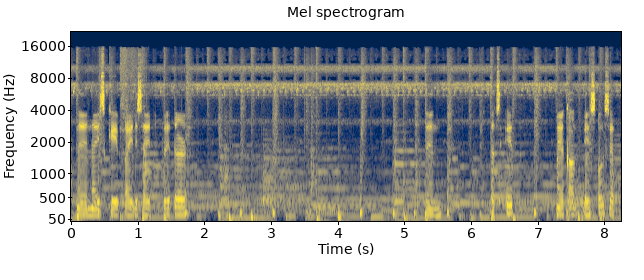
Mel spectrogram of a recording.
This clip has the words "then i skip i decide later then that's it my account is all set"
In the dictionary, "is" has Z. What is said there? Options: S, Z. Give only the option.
S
